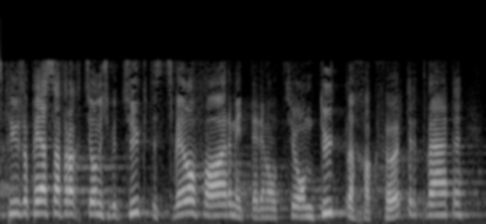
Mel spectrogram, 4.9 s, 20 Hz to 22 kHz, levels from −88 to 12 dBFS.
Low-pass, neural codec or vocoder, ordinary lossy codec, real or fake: 7.2 kHz; none; none; real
